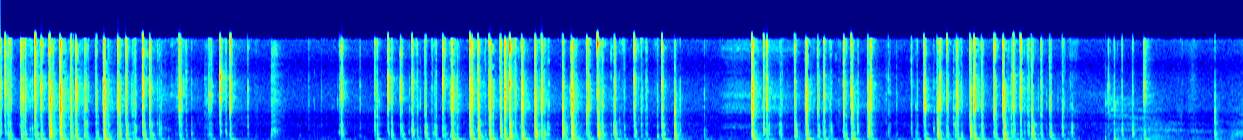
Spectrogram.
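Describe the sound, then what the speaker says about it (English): Fast, steady typing on a computer keyboard while writing an email message, dense runs of close key clicks with brief pauses between bursts and no talk. "And now I can type my message."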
